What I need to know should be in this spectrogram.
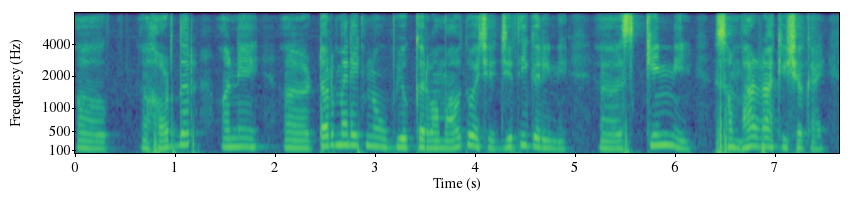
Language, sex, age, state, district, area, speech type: Gujarati, male, 18-30, Gujarat, Anand, rural, spontaneous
